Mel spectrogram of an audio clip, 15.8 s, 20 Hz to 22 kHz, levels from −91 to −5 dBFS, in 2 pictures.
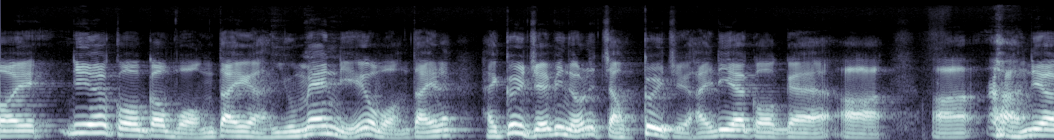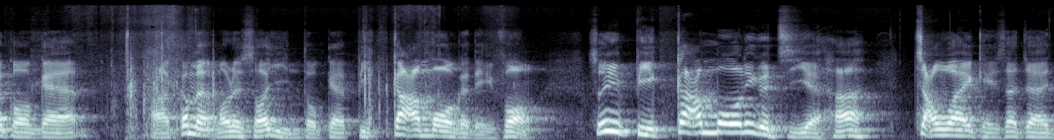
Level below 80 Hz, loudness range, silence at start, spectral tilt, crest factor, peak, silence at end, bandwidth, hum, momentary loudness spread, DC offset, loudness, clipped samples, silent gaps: -58 dBFS; 3 LU; 0 s; -7 dB/octave; 14 dB; 0 dBFS; 0 s; 10 kHz; none; 9 LU; under 0.1%; -14 LUFS; under 0.1%; none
